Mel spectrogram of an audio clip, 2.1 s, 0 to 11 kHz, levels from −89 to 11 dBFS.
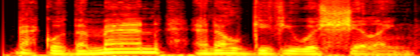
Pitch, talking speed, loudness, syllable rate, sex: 110 Hz, 315 wpm, -16 LUFS, 6.4 syllables/s, male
